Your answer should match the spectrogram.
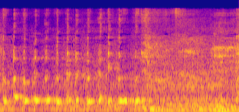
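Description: A woman making a loud, rapidly fluttering buzzing noise with her voice close to the microphone, held on one pitch for about a second and a half.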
